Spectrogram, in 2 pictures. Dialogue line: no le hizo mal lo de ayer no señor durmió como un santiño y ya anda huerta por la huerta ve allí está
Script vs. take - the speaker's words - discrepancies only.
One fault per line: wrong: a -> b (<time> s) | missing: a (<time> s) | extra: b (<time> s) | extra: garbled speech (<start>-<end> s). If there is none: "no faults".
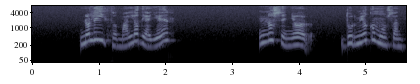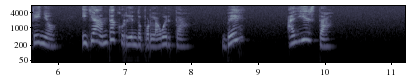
wrong: huerta -> corriendo (6.9 s)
